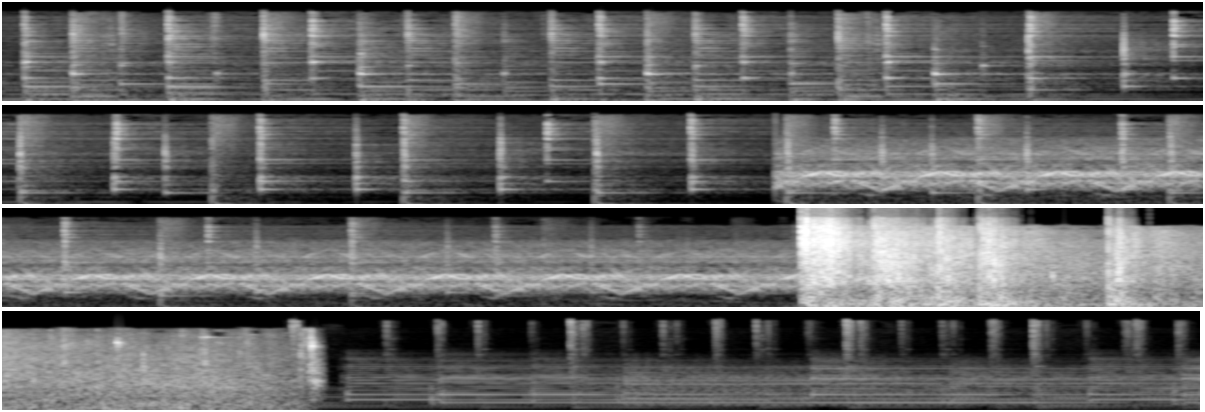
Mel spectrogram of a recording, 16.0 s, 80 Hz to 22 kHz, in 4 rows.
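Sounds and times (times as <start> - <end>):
warning siren wailing: 6.6 - 10.7
rock blast bang and rumble: 10.7 - 13.0.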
